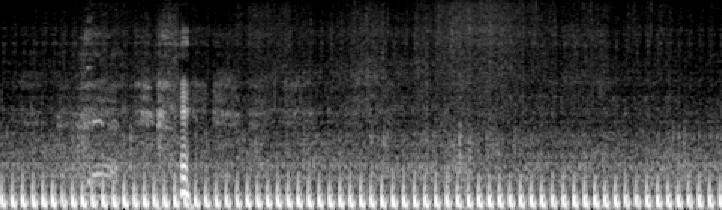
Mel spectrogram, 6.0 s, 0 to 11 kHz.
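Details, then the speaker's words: Honda CT125 on an uphill trail ride: single-cylinder thumping about four beats a second under light throttle with some roughness; rider fears it is about to seize and suspects the cylinder, piston, or rod, unconfirmed. "damn it that loses my confidence and i think something's terribly wrong i don't know it almost sounds like it's about to seize"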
